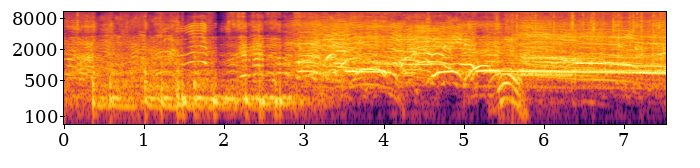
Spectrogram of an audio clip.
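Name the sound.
football fans cheering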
